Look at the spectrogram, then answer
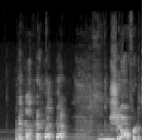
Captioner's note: laughing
